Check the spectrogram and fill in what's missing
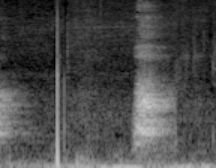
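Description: A dog brought along on a trip to London gives two short, sharp barks close by, with a muffled whine in between.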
